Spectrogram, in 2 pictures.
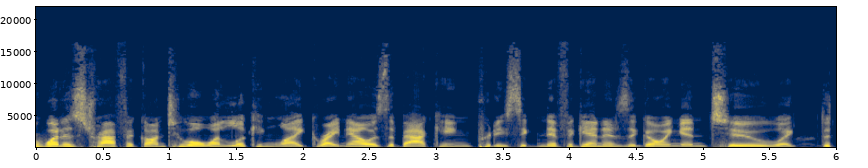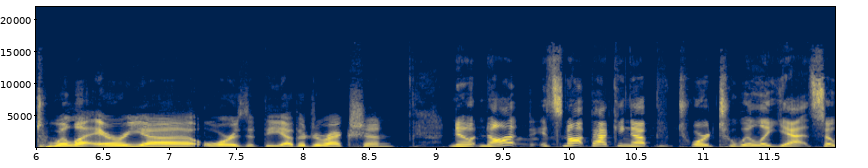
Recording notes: Broadcast live from the Utah State Fairpark where the Power District will live and could house a billion dollar MLB stadium.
